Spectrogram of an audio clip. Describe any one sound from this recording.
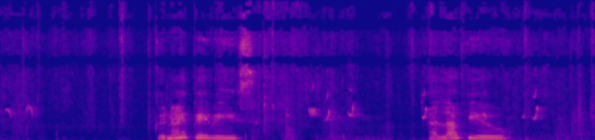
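Chicks cheep softly.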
